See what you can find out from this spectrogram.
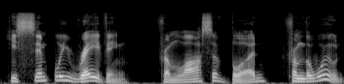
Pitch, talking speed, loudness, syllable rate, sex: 135 Hz, 175 wpm, -20 LUFS, 4.0 syllables/s, male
